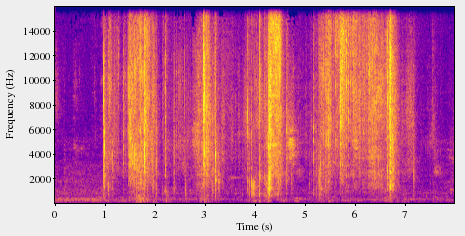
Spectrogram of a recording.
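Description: A plastic film crinkles and tears as it is peeled off.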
